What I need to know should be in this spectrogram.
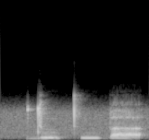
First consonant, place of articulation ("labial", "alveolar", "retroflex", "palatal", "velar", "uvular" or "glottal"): alveolar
